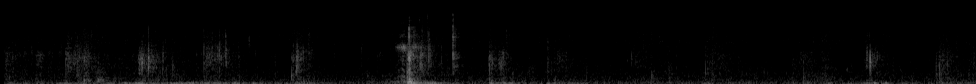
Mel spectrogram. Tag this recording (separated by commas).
footsteps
